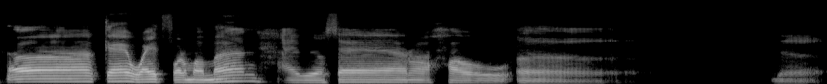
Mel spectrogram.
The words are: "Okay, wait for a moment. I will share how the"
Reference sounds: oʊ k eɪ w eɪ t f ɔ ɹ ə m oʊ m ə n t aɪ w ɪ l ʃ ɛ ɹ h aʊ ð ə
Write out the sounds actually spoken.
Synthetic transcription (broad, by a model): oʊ k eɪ w eɪ t f ɔ ɹ m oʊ m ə n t aɪ w ɪ l s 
